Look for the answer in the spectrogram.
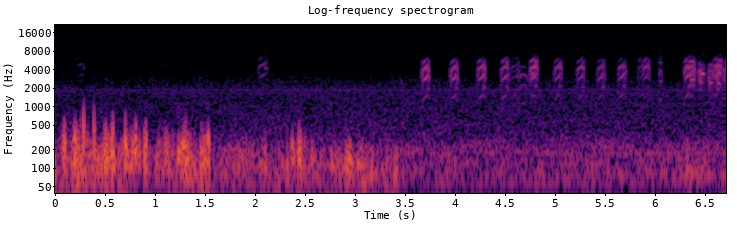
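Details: Javan plover sitting on its nest on the east coast shore near Surabaya. Loud low buffeting at first gives way to a rapid series of thin, high, clipped chirps, about two per second, in the second half.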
